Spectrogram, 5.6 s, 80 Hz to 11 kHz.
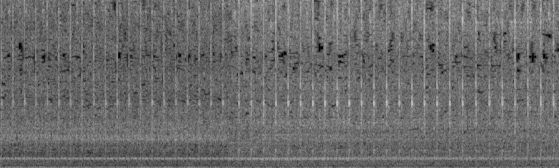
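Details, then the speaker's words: GM 5.3 V8 truck with Black Widow package idling with a fast, sharp ticking on top and a slight misfire, check engine light on: ignition arcing from a spark plug wire that fell out of its coil, not lifters or exhaust. "see that coil wire is hanging out that's how it's supposed to be sitting that's how it's sitting see the other two it fell out of the coil but why did it fall out of the coil"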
